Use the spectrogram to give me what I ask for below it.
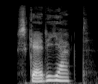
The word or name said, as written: SKATTEJAGT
